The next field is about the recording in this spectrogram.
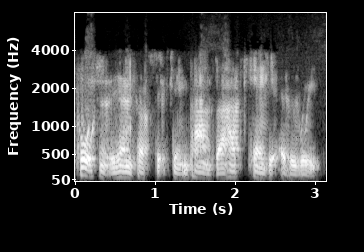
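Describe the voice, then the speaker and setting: Husky older British man telling anecdotes. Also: low voice, very fast, narrow, tinny audio. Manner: storytelling, animated anecdotes. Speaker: interview guest, pantomime dame actor. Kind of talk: casual anecdotal interview.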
